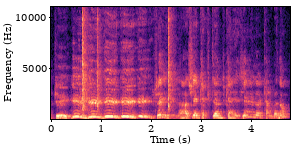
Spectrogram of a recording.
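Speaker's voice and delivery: normal talking voice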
